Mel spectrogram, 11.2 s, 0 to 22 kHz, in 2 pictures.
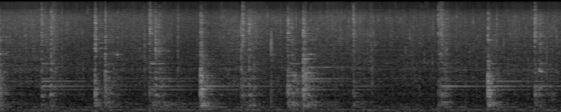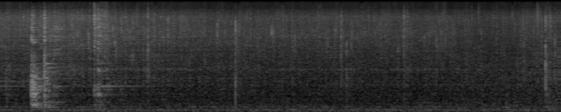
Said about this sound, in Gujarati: થોડીક વાર ડુંગળીને પકાવી લેવું, 1-2 મિનિટ માટે.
